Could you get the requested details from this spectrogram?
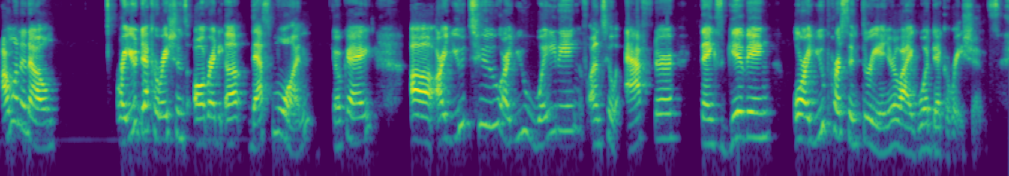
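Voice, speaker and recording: A woman with a Baltimore accent speaks at a moderate pace and a fairly high pitch, her tone bright and sharp. She sounds animated, with very wide pitch swings. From Baltimore, Maryland. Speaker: livestream host and business coach. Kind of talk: live-streamed masterclass talk. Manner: animated, conversational.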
